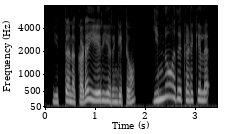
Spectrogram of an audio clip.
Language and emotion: Tamil, sad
